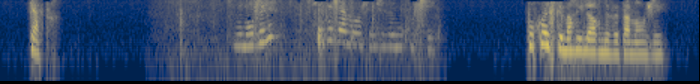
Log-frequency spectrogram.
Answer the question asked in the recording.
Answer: Parce qu'elle a déjà mangé.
